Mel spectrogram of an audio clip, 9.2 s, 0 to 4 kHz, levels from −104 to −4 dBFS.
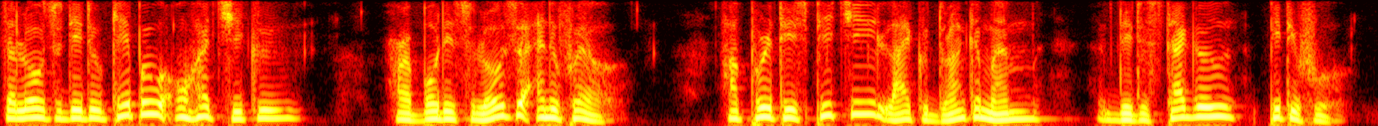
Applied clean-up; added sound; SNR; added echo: none; none; none; none.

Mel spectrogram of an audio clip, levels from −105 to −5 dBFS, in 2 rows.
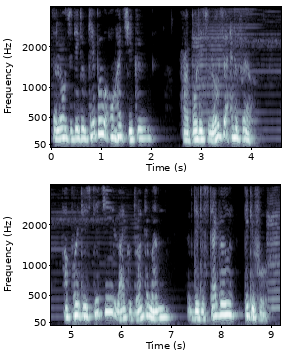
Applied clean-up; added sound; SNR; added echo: classical method WPE with log-MMSE.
